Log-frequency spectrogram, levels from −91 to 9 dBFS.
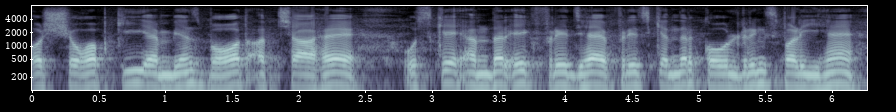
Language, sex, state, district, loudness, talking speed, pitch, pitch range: Hindi, male, Punjab, Pathankot, -17 LUFS, 180 wpm, 125 Hz, 120-130 Hz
